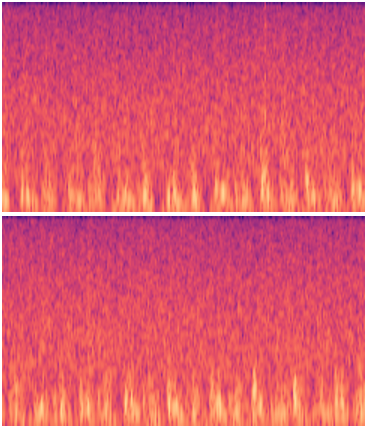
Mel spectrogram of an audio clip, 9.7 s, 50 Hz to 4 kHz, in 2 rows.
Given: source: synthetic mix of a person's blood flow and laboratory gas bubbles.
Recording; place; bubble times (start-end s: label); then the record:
Doppler ultrasound of blood flow; precordium
3.42-3.67 s: bubbles
3.71-3.91 s: bubbles
From the record:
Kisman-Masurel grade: 211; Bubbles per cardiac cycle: several, 3 to 8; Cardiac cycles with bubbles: 1 to 10%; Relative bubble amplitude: barely perceptible (0.100 to 0.250); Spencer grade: 1 (occasional bubble signal discernible with the cardiac motion signal, with majority of cardiac periods free of bubbles); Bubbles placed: anywhere in the cardiac cycle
